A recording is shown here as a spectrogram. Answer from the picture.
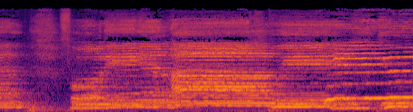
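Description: Women's barbershop quartet singing a cappella in four-part close harmony, holding sustained chords. The singing breaks off briefly about a second in, then comes back on a new chord, with the chords changing every second or two after that.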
